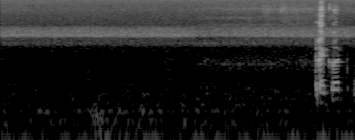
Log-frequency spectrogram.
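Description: Near silence: faint room tone with a steady high hiss.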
